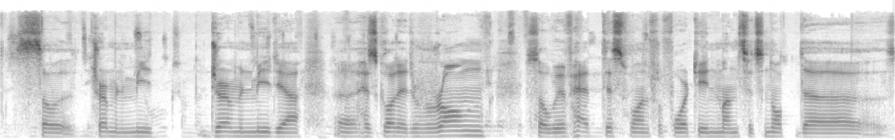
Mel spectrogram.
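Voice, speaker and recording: A man interpreting live at a press conference, halting and restarting often. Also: medium pitch, fairly bright tone.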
